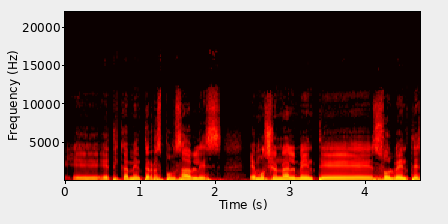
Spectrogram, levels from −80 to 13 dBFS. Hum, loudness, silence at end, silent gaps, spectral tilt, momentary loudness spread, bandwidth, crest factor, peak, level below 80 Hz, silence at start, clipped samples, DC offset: none; -23 LUFS; 0 s; none; -7 dB/octave; 9 LU; 12 kHz; 20 dB; -2 dBFS; -32 dBFS; 0.1 s; under 0.1%; under 0.1%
